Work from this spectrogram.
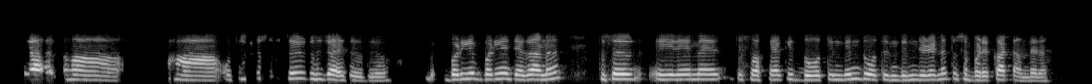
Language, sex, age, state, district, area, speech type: Dogri, female, 60+, Jammu and Kashmir, Jammu, urban, conversation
